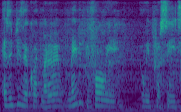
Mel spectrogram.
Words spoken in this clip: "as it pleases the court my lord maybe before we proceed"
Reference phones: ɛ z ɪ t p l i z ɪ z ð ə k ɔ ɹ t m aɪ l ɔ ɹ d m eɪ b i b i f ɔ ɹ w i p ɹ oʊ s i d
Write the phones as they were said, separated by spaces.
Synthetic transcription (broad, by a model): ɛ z ɪ t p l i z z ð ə k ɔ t m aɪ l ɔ m eɪ b i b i f ɔ w w i p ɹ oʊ s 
